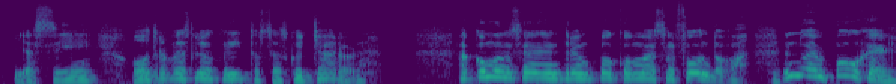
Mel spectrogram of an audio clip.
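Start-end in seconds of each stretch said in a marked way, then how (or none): 3.0-5.9 acted shouting. Passengers shouting at each other in a packed bus, high-pitched yell. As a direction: call out higher, climbing at the end.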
